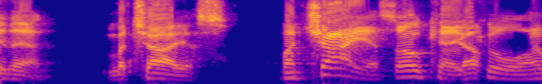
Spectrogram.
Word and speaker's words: Machias: Machias.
